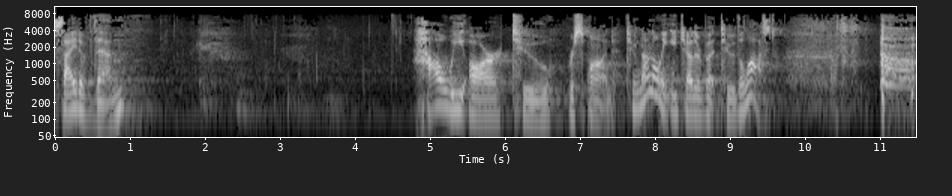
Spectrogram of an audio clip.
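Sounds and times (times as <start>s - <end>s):
speech: 0.1s - 1.2s, 5.0s - 9.7s
dry cough: 11.0s - 11.4s
rough throaty throat clearing: 11.0s - 11.4s.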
